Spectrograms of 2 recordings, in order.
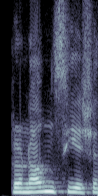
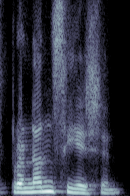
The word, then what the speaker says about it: pronunciation: It is not pronunciation, it is pronunciation. That's the right pronunciation of that word. Not pronunciation. Pronunciation. I used to pronounce it wrongly. Okay, let me start.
